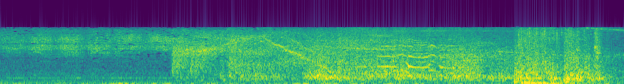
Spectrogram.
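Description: A flying car whooshes past overhead.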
